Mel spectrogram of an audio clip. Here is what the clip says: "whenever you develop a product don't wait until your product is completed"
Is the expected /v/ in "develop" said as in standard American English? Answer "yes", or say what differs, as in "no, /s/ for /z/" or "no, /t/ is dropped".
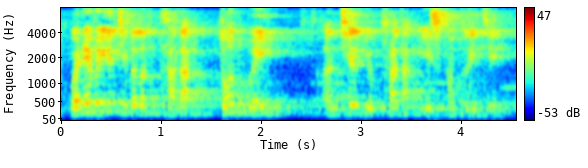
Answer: no, /b/ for /v/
